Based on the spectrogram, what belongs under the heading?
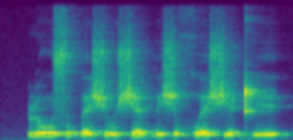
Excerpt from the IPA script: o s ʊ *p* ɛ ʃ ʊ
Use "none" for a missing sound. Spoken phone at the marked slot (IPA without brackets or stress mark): p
